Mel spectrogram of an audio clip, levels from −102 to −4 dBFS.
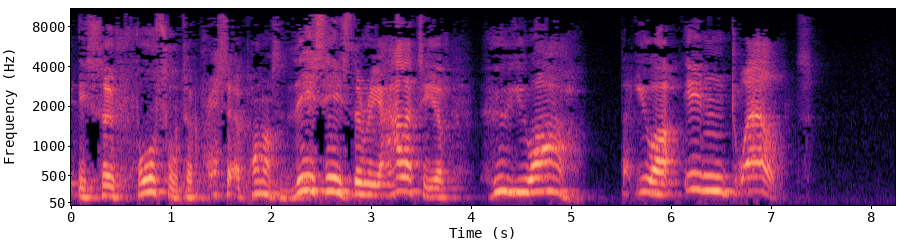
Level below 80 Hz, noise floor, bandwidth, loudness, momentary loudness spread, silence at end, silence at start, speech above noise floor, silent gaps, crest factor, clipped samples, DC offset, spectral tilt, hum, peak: -68 dBFS; -75 dBFS; 10.5 kHz; -26 LUFS; 10 LU; 1.15 s; 0 s; 50 dB; none; 16 dB; under 0.1%; under 0.1%; -5.5 dB/octave; none; -10 dBFS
